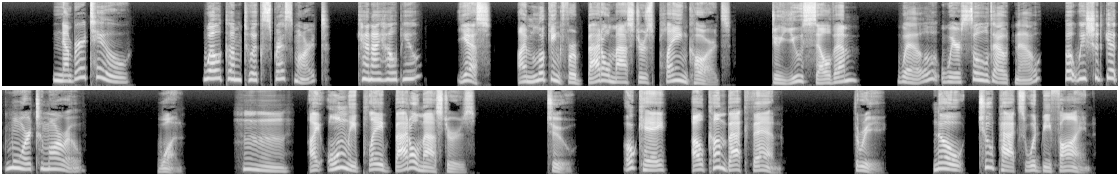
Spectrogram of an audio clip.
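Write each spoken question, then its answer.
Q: Well, we're sold out now, but we should get more tomorrow.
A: 2: Okay, I'll come back then.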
